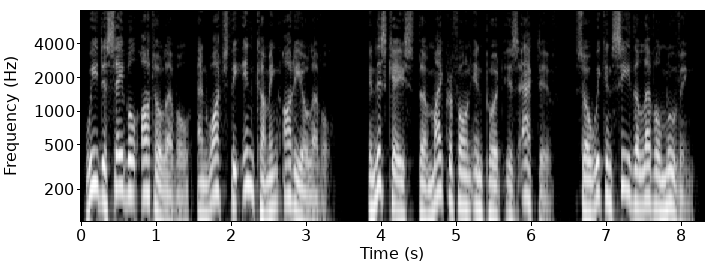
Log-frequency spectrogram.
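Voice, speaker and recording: A man reading a scripted technical tutorial step by step in a measured, methodical way. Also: medium pitch, sing-song, darkish tone, no echo, studio quality. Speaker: tutorial presenter.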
